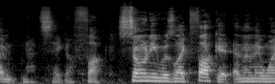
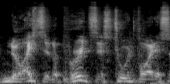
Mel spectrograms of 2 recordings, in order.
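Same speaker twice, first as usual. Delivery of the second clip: gruff Brooklyn man voice. Describing a game's opening cutscene, quoting the meme line in a gruff Mario voice. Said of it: "his voice is like a gruff Italian man".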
